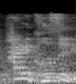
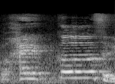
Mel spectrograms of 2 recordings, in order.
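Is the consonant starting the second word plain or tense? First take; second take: plain; tense. First: The second word starts with a plain k. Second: The second word starts with a tense k. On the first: The speaker calls it wrong. "이렇게 발음하지 않는다는 거예요" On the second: The speaker calls it right. "이렇게 들려. 꺼, 꺼 이렇게 된 소리로"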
